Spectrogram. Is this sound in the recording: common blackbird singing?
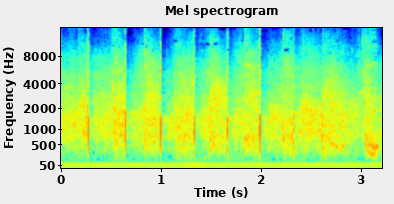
no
